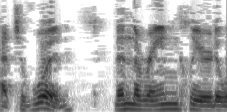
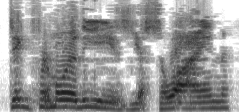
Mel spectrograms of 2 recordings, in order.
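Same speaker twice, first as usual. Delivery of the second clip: gruff pirate order; 7 semitones higher, 4 dB louder, slower than usual. A narrator's reading. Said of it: "he said".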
